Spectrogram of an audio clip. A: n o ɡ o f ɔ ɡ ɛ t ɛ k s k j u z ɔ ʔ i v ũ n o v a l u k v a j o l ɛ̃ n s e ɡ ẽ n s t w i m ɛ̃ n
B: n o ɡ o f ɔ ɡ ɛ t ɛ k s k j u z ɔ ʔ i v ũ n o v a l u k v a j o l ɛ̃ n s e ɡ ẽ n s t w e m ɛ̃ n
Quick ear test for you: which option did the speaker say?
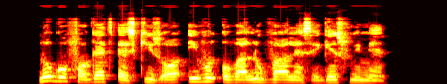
A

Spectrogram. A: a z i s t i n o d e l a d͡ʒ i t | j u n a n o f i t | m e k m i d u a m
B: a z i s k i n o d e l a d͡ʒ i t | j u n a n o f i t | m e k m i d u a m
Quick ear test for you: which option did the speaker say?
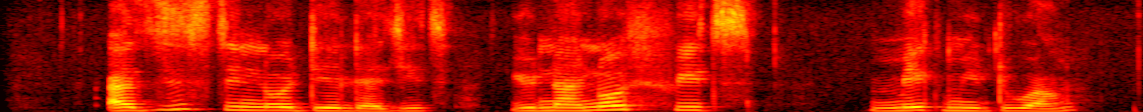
A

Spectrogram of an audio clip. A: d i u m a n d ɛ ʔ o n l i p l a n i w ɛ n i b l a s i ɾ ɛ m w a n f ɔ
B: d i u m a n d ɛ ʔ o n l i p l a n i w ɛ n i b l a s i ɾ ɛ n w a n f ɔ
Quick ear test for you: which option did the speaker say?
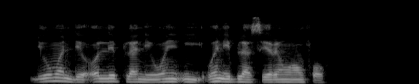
B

